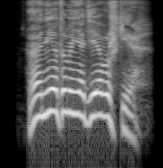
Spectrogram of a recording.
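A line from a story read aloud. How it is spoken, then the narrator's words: Heavy sigh. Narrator (Russian): тяжело вздохнул Тарас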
